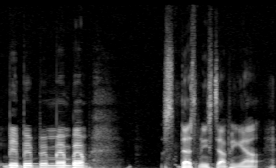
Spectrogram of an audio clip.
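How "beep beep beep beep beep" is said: higher-pitched run of beeps; imitated beeping. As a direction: beep your way out of the elevator. Imitates beeps while stepping out.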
